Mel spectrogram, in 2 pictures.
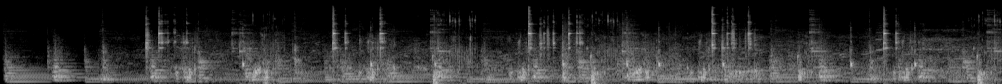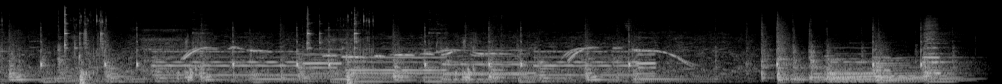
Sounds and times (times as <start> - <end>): Music: 0.0 - 20.0.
